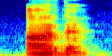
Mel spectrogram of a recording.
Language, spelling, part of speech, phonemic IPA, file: Afrikaans, aarde, noun, /ˈɑːr.də/, LL-Q14196 (afr)-aarde.wav
- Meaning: 1. Earth (planet) 2. earth, ground, soil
